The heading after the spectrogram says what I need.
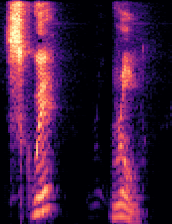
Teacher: So it is sk, and then we have the I sound, squid, and then we voice the R, But the R kind of moves over into the second syllable in front of that schwa, so it becomes squirrel.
